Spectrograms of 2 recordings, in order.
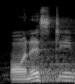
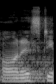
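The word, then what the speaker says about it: honesty: It shows, तो यहाँ पर नेसेसरी मीन्स ज़रूरी, ऑनेस्टी मीन्स ईमानदारी, हॉनेस्टी नहीं, क्या पढ़ोगे, ऑनेस्टी, ये चीज़ साइलेंट।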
